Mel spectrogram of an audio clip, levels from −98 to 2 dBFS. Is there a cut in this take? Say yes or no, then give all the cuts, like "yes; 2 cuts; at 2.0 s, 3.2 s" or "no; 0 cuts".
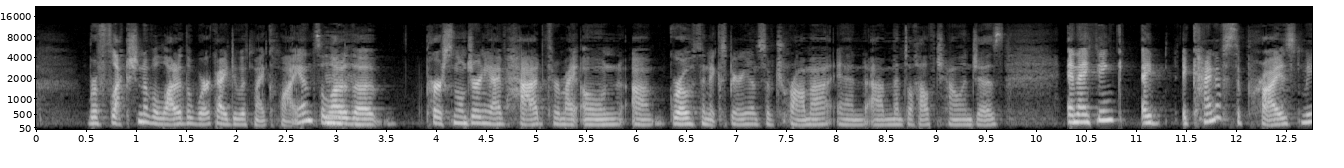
no; 0 cuts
